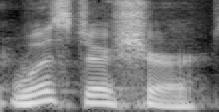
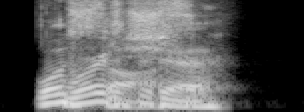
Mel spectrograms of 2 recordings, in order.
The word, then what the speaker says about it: Worcestershire: It sounds like you're re-pronouncing the word in the middle of the word. – Worcestershire. – It's like you go to say the wrong thing, you say Worcester, and then you're sure.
